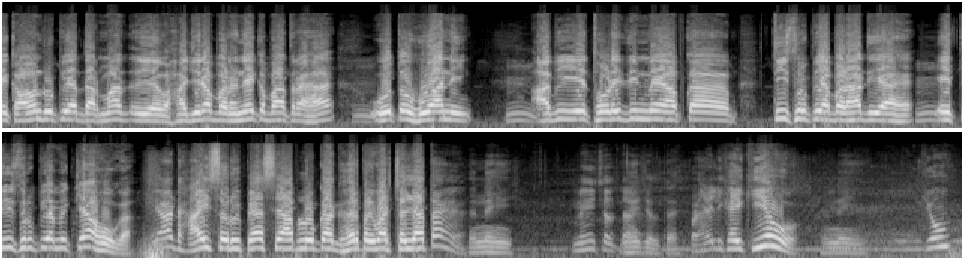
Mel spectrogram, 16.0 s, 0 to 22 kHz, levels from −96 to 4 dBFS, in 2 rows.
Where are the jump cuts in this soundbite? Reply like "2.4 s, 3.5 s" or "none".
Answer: 9.2 s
